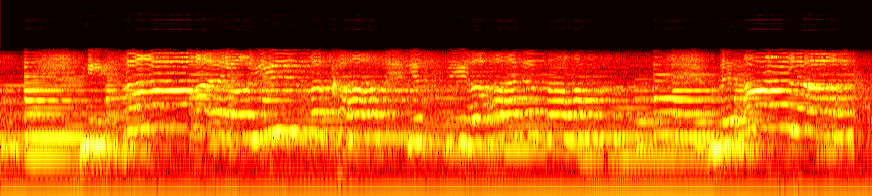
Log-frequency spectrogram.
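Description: A woman singing a slow Hebrew ballad in a live performance, her held, gliding melody carried over a small band's accompaniment.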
